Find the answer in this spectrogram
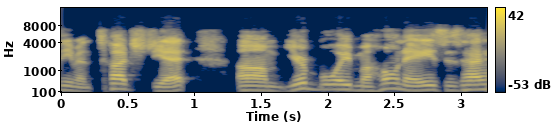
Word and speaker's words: Mahomes: Your boy Mahomes, is that how you say his name? Mahomes? Oh, Mahomes.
